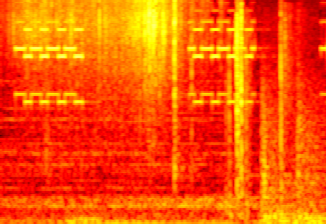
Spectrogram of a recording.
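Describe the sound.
A telephone rings in two bursts of a bright, high electronic trill, with low rumbling noise underneath and a sharper thud near the end.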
